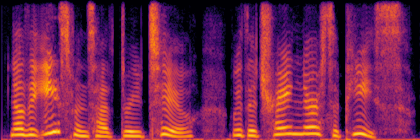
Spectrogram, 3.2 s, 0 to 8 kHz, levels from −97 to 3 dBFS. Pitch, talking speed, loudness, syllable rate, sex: 300 Hz, 210 wpm, -16 LUFS, 6.4 syllables/s, female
